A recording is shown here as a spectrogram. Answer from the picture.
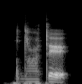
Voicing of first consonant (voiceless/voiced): voiced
